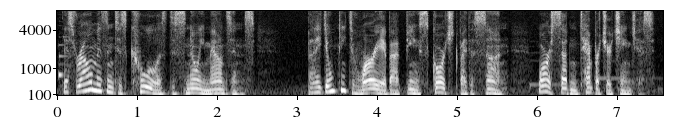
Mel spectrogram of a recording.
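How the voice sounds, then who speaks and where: A man plays a serious teenage boy exorcist from a video game. The manner is formal, courteous and very earnest. The pitch moves in lively swings, with soft music behind the voice. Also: moderate pace, close to an everyday voice. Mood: polite, composed. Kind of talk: scripted video game voice acting.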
